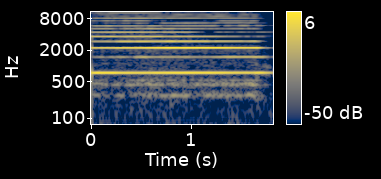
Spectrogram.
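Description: A higher-octave F sharp bowed on a violin's E string with the first finger, a bright, steady sustained tone lasting under two seconds and fading at the end, heard alone.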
